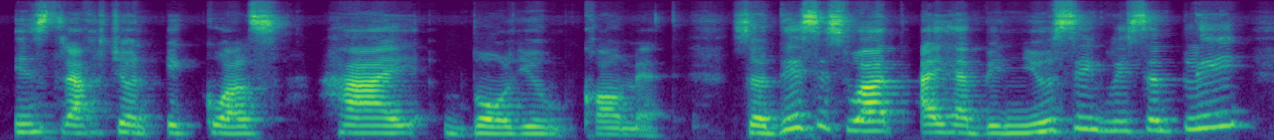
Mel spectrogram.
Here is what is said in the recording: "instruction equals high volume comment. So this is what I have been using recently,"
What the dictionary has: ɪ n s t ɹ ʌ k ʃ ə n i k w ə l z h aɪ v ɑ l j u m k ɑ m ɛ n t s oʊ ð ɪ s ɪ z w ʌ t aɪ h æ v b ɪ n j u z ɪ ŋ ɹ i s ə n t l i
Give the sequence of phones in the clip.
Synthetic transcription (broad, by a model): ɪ n s t ɹ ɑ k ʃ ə n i k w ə l s h aɪ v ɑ l j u m k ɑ m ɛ t s oʊ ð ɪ s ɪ s w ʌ t aɪ h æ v b ɪ n j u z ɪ ŋ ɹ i s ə n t l i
